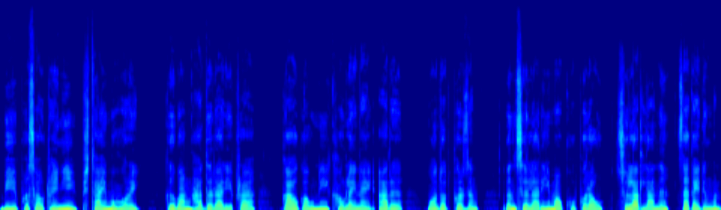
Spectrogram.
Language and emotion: Bodo, neutral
